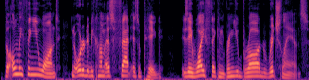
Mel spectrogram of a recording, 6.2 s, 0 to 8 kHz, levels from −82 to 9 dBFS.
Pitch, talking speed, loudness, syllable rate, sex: 160 Hz, 235 wpm, -19 LUFS, 5.2 syllables/s, male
